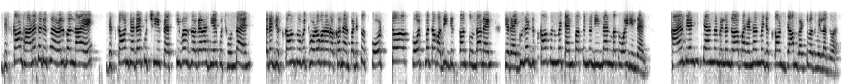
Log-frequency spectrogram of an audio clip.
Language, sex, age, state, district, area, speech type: Sindhi, female, 45-60, Maharashtra, Mumbai Suburban, urban, conversation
